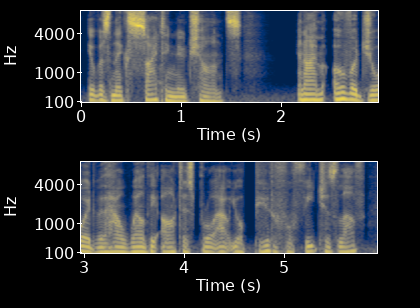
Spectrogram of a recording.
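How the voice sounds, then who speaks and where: A British man voices an obsessive, possessive, lovestruck game developer in an intimate roleplay audio drama, doting and controlling, adoring in mood and full of pleading endearments. His mid-range voice is natural, a little fast, and fairly even in intonation, with no echo.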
